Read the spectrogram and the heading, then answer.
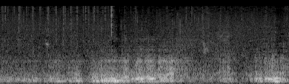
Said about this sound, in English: Not sure what it means, but that's the title of this underwater recording, featuring roaring seals and the distinctive navigating clicks and whistles of blue-nosed dolphins. It was recorded by … on Scotland's Moray Firth.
